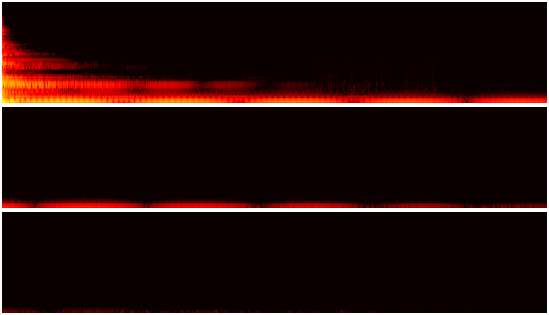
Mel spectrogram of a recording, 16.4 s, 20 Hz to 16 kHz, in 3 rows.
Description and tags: Gong - percussion 12 02
Gong from a collection of various sized gongs
Studio Recording
Rode NT1000
AKG C1000s
Clock Audio C 009E-RF Boundary Microphone
Reaper DAW
ring, bell, drum, hit, ting, temple, percussion, chinese, clang, steel, gong, iron, metal, metallic, percussive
